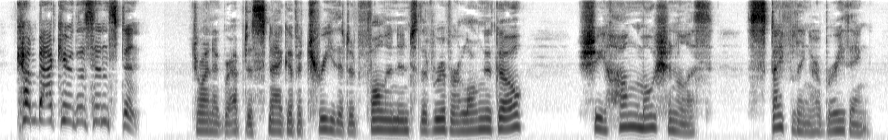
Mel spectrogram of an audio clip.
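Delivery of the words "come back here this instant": yelling, pitched very high. Narrator reads Moray yelling after Joanna as she escapes into the river. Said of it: "Moray yelled".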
